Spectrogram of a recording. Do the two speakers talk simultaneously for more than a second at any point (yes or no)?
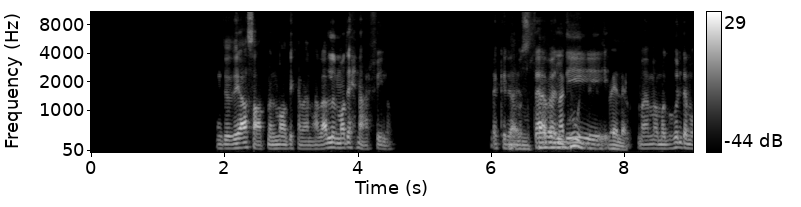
yes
